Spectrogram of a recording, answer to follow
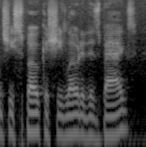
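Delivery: ordinary delivery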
